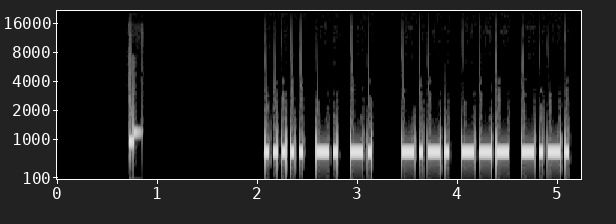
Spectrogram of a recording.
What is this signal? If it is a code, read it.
Morse code, heard as a keyed tone, about 27 wpm, 690 Hz. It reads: 5NN COC
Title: Ontario QSO Party Exchange 28wpm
